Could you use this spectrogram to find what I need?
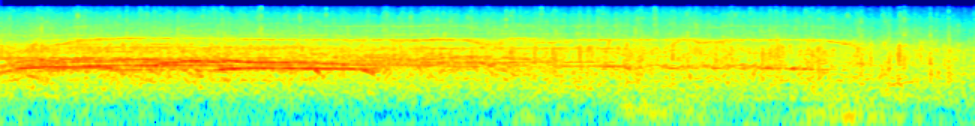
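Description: A crowd cheers and shrieks loudly in a large echoing hall.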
